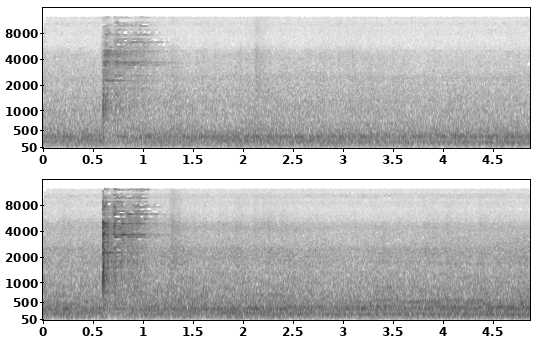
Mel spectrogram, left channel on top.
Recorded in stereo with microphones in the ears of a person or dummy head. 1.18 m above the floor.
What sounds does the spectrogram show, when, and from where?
0.6 s cutlery clinking: 75° right (ahead or behind), 1.0 m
